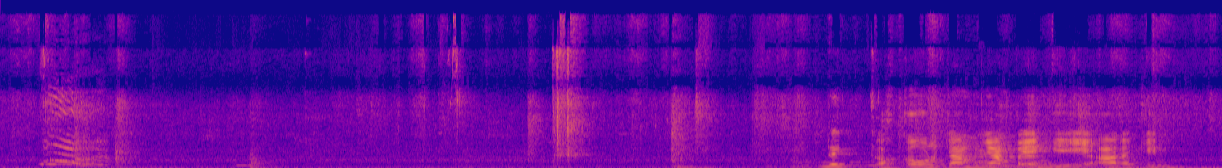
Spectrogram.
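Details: Baby monkey throwing a tantrum as its mother leaves: a run of harsh, wavering whining cries with rich overtones, building into a rapid burst in the last few seconds, after quieter scattered squeaks and background rustling.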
